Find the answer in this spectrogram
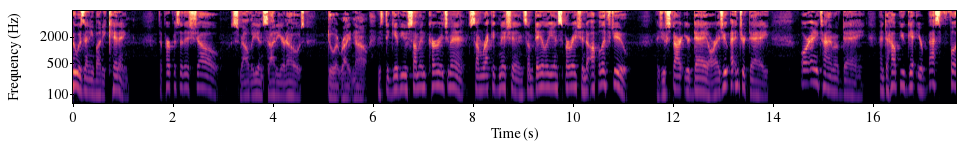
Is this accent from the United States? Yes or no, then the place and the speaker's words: yes; Detroit, Michigan, United States; moved away; also born or lived in Chicago, Illinois / central Wisconsin / Maine / Wisconsin by Lake Superior; I grew up around Detroit, and I lived in Chicago for 20 years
